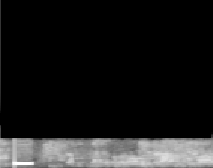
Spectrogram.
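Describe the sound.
A single short keypad tone from telephone dialing, a brief steady beep, followed by muffled talking on the line.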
